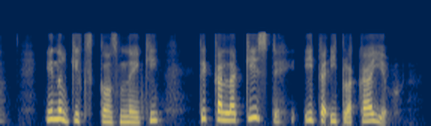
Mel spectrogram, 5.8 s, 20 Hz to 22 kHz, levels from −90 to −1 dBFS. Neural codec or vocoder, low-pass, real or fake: codec, 16 kHz, about 1 kbps, DyCAST, with the encoder's durations; 7.2 kHz; fake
